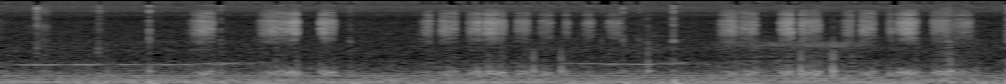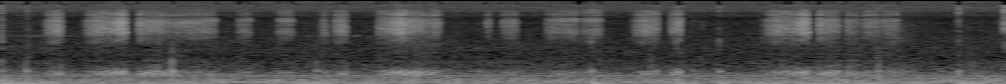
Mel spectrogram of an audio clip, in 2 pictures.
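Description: Writing on a surface during a classroom-style lesson, a faint continuous rubbing and scratching of strokes over a steady background hiss and hum, quiet and somewhat distant, without speech.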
